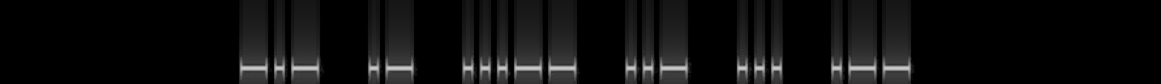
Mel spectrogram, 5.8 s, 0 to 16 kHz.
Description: Morse code, heard as a keyed tone, about 27 wpm, spaced as for 20 wpm, 700 Hz. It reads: KA3USW
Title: USA Call Signs - 6 Characters - 2x Character Spacing - 28wpm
